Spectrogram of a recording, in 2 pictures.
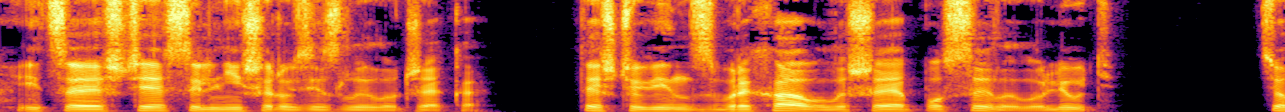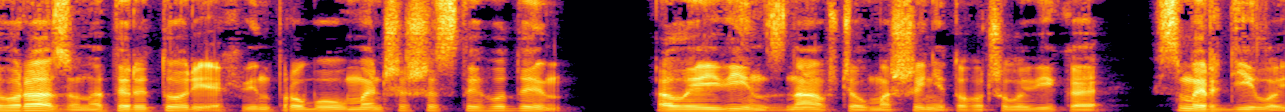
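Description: A man reading a novel aloud as an audiobook narrator, with dramatic, expressive delivery. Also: on the low side, no room sound, clean studio sound.

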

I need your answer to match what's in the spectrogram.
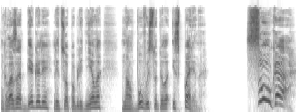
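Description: A man reading a novel aloud as narrator, in an expressive manner. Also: mid-range voice, moderate pace, husky, dry recording, studio quality. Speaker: audiobook narrator. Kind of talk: scripted narration.

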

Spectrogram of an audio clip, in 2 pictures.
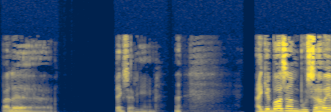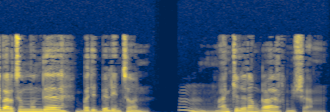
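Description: A man voicing a bitter, scheming middle-aged man in an audiobook, speaking in a low, muttering, sardonic manner. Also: very animated, vocal fry, pauses often, warm tone, dry recording. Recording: dull, dry audiobook recording.

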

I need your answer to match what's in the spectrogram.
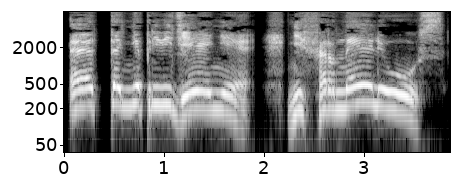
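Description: A man voicing a frightened, excitable middle-aged king who pleads in a shrill voice and then barks commands. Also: unhurried, slightly rough, no echo, exaggerated voice. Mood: angry commanding. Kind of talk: audiobook character voice.

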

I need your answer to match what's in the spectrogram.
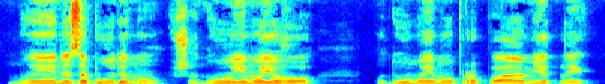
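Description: A man's voice: high-pitched, big pitch swings, mellow. A man playing a pompous, solemn burgomaster. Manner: solemn, pompous, slow speech. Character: pompous middle-aged male burgomaster.

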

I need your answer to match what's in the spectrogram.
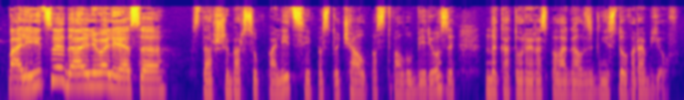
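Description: A woman narrating a children's story in an expressive storybook style. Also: low-pitched, fairly quick, no room sound. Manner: expressive, animated voices. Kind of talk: storybook reading.

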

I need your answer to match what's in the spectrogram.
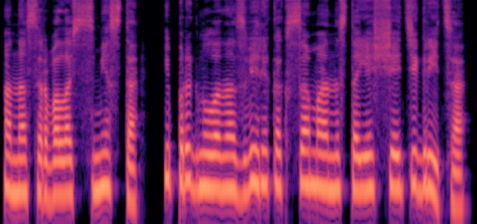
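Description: A woman narrating a fantasy audiobook in the first person, lively and expressive. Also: mid-range voice, normal speed, no echo, studio quality. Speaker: audiobook reader.

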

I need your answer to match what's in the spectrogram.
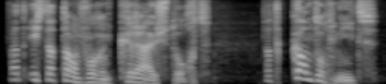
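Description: A man reading an audiobook, voicing a teenage boy who is upset and bewildered, asking high, urgent questions. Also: very animated, a little slow, no echo, clean studio sound.

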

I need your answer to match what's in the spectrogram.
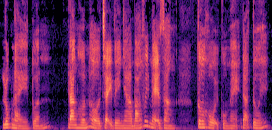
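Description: A woman narrating a dramatic story, reading every part herself and rising loud and high in the quarrels. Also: animated, moderate pace. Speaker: storyteller narrating all parts.

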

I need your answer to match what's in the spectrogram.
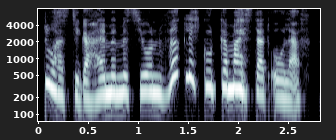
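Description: A woman's voice: on the high side, very animated, a little fast, darkish tone, no room sound, clean studio sound, voice pushed up. A woman voicing an eager, bubbly young princess in a storybook.

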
